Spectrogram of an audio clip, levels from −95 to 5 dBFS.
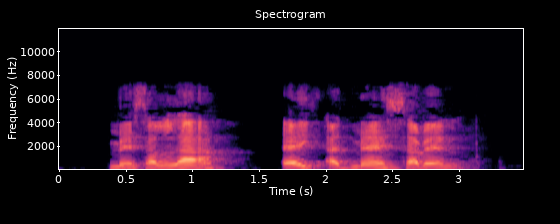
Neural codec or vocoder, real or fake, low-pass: codec, 16 kHz, 16 kbps, FreqCodec, larger model; fake; 7.2 kHz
